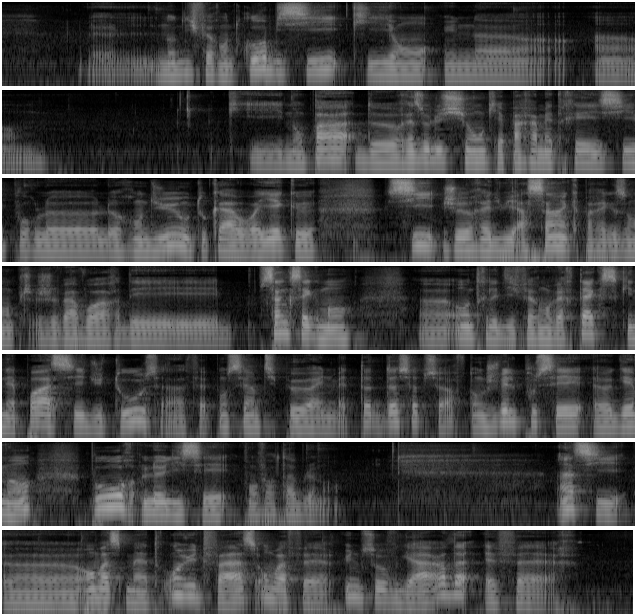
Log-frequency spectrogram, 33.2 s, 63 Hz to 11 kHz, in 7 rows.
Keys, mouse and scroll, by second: 0.7 scroll up 2, 1.5-2.0 scroll up 3, 2.0 middle click, 7.0 click, 8.4 click, 13.2-13.5 scroll down 1, 13.5 Tab, 16.8 Tab, 17.3-17.7 scroll up 3, 18.5 click, 20.6 click, 22.5-23.0 scroll down 6, 23.5 scroll down 1, 23.6 scroll up 2, 24.9 ctrl+s, 26.8 scroll down 1, 27.8 KP_0, 28.7-29.3 scroll down 1, 29.6 ctrl+s.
